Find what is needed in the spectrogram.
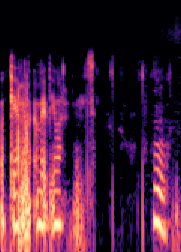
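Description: Speech only: a voice talking over a video call for about the first second, then dying away.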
